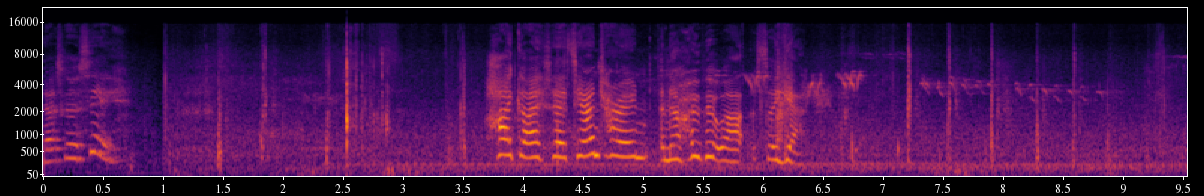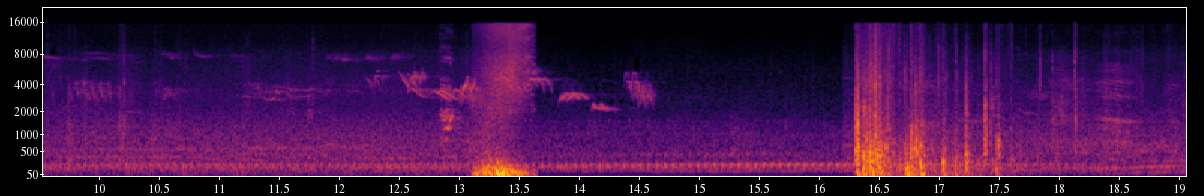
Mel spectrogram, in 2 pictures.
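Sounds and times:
birds chirping: 1.6s - 15.1s
low hum: 13.0s - 13.9s.

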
